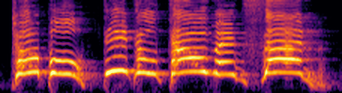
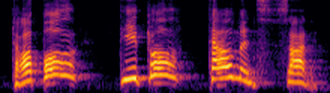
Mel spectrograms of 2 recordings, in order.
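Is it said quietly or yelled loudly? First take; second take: yelled loudly; quietly. First: It is yelled out very loudly. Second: It is said at a quiet, normal volume.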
